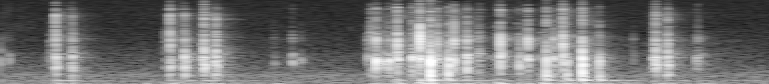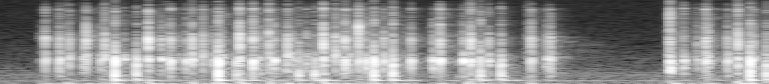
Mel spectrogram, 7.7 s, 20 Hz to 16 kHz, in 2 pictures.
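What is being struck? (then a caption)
Mechanical keyboard with acrylic case and plastic keycaps. Fingertips of both hands type rapidly on an Ikki Aurora R1 with Hyperglides, a compact mechanical keyboard with a hollow translucent mint-green acrylic case, an aluminum plate, and white and mint PBT keycaps on Cherry MX switches. The keys are pressed and released in quick bursts of crisp, short clacks centered around 1 kHz with bright upper edges, separated by brief pauses. Longer, denser runs of typing fill the middle and end of the clip.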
